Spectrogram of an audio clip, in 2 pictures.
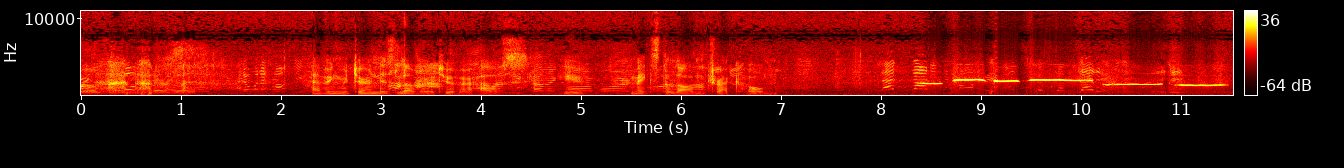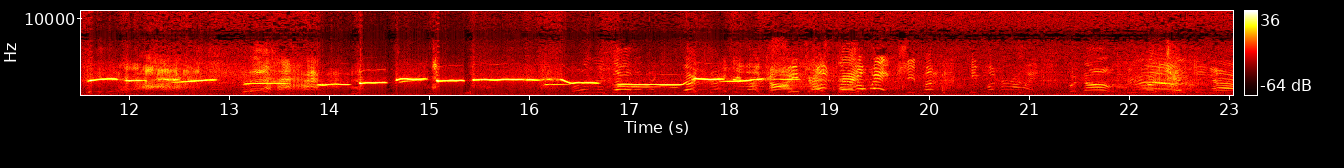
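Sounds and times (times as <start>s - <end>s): person whistling a tune: 8.4s - 18.4s.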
